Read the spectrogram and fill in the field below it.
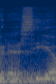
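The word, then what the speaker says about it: Россия: जैसे हम लोग रसिया बोलते हैं तो ये जो रसिया शब्द है ये अंग्रेजी है। रसियन भाषा में रसिया को रोसिया बोलते हैं।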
